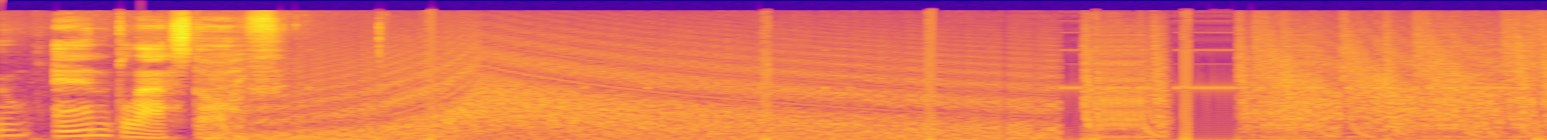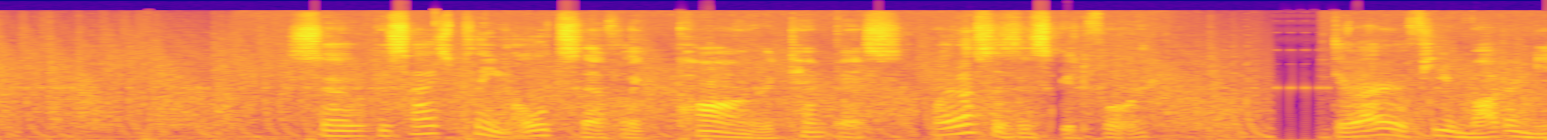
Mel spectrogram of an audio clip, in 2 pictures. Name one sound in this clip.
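Electronic arcade game effects zap, whoosh and warble loudly.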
